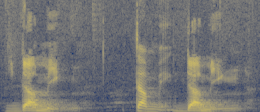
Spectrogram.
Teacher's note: the N is silent, not pronounced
